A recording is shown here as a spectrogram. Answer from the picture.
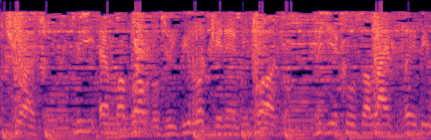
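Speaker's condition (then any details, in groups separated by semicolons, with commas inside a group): No condition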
